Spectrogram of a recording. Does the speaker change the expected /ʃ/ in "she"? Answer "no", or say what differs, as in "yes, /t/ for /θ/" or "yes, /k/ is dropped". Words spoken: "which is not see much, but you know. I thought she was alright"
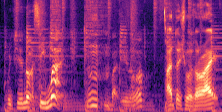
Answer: no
